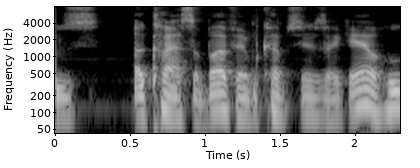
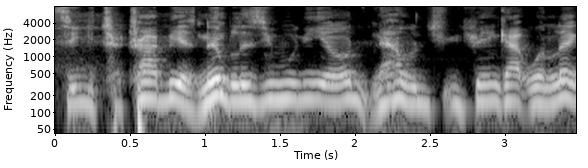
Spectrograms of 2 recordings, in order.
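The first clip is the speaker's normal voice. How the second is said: mock trash-talking jeer, loud and high; 9 semitones higher, 6 dB louder than usual. Retelling an anime fight scene: imitating taunting trash talk. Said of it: "he's talking mad shit like".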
